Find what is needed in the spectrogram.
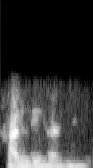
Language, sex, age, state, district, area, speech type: Punjabi, female, 45-60, Punjab, Gurdaspur, rural, conversation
